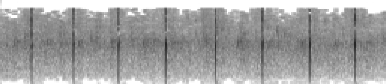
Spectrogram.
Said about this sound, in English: Give him another hand clap of praise tonight.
